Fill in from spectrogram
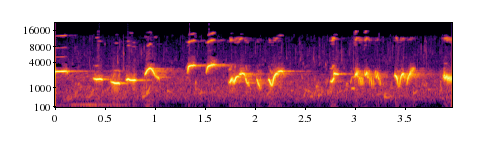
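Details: Training master of white-rumped shama song for songbirds: bursts of quick whistled notes, looping up-and-down phrases and sharp clicks in short, lively runs.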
